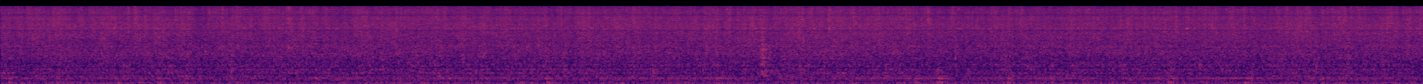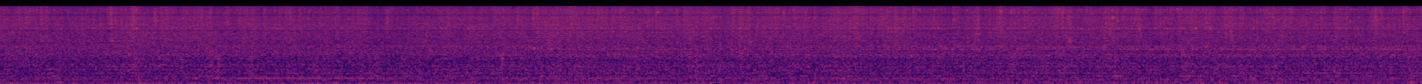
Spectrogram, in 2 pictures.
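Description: A combine harvester's engine drones steadily from inside the cab.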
